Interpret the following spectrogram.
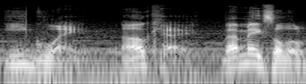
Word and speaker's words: Egwene: In the audiobook, they pronounce it Egwene.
